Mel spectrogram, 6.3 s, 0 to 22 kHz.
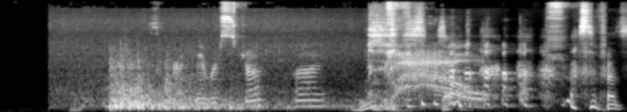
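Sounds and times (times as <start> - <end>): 
thunder sound effect: 0.5 - 5.2
speech: 2.2 - 6.2
laughter: 3.6 - 6.2.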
